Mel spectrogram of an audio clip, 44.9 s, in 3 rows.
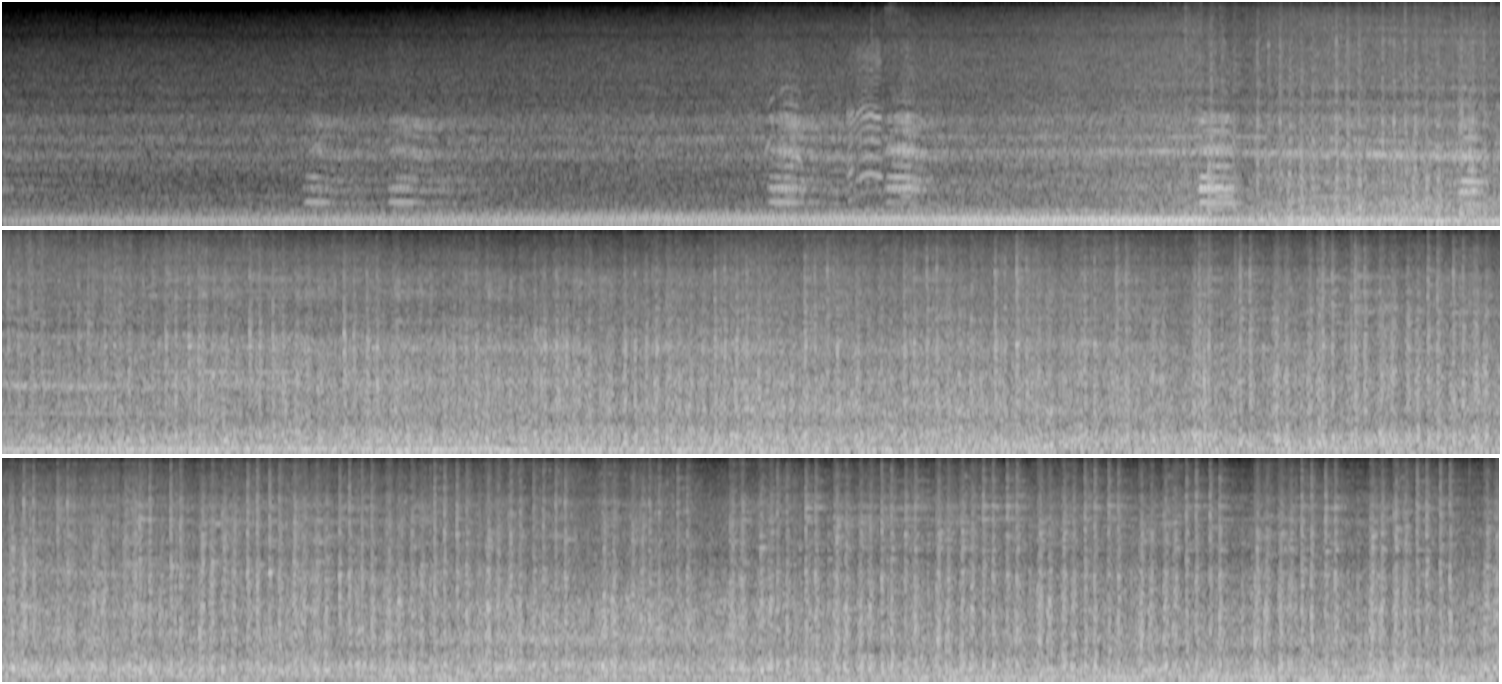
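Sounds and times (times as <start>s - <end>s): locomotive engines rumbling: 0.0s - 44.9s
wheels clacking over rail joints: 11.8s - 44.9s.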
